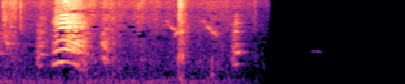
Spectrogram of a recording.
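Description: A chicken clucking: one short call that rises and falls in pitch about a quarter second in, over a faint hiss, stopping suddenly after about a second.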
